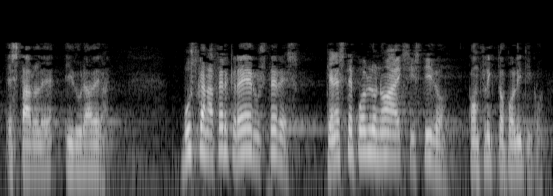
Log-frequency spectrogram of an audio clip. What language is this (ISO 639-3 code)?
spa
